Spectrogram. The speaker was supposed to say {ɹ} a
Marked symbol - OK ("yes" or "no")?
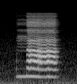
no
